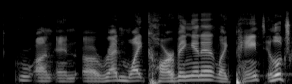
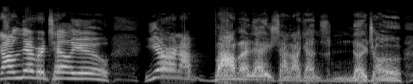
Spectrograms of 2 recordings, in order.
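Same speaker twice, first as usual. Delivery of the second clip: loud, raised, theatrical refusal; defiant mock shout; 4 semitones higher, 8 dB louder than usual. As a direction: denounce him in a hammed-up yell. John defiantly refuses Chucky.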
